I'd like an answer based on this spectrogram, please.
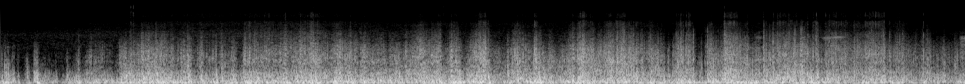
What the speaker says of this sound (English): the wind is just blowing 90 to nothing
